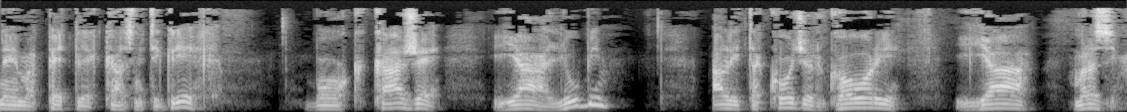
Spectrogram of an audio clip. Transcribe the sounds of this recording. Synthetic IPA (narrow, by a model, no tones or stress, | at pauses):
neːmape̞t̪ʎekaznit̪iɡɾjeːx | boːɡ̥kʰaːʒe | jaːʎuːbim | alit̪akʰo̞ːd͡ʑeɾɡo̞ʋo̞ɾijaː | mr̩zim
